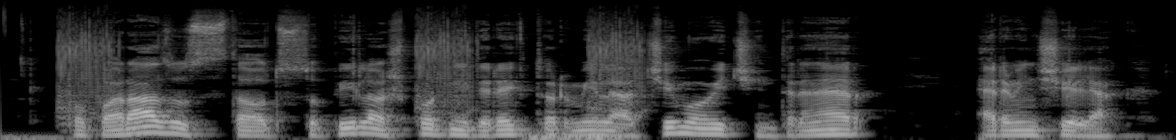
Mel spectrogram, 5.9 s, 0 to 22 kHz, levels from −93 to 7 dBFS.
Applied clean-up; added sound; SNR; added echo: classical method Wiener filter.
